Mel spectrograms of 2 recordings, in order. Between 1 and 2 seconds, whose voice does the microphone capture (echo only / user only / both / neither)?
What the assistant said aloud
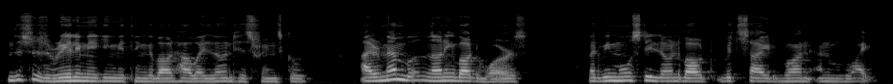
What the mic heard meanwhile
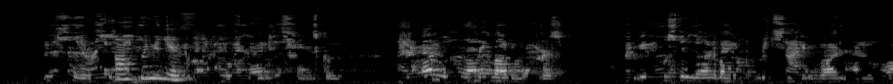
both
